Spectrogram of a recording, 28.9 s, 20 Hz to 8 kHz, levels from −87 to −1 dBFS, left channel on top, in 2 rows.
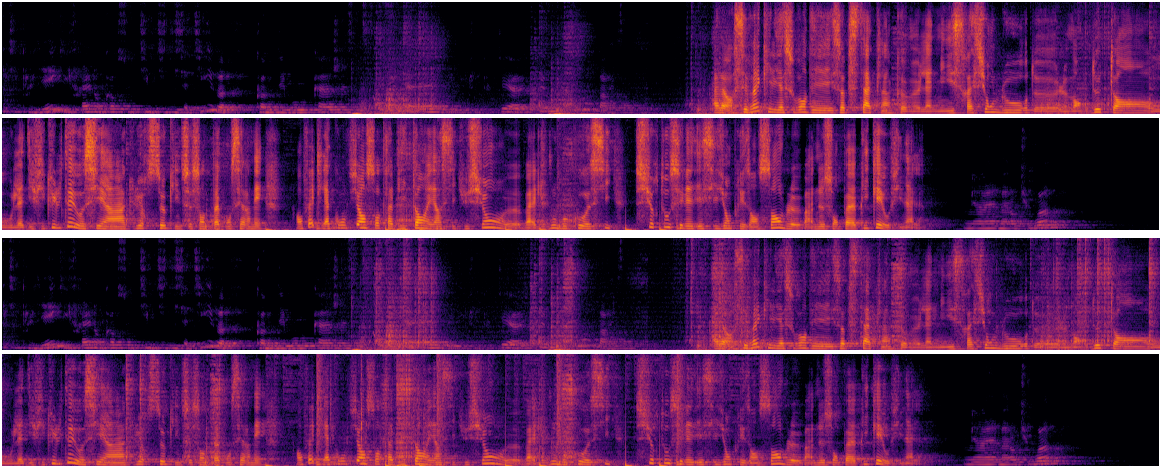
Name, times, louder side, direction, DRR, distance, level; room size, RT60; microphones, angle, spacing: voice 1, 0.0-8.1 11.5-11.7 14.9-15.2 16.4-16.7 18.4-18.7 26.5-27.6, right 1 dB, 10° right, 6 dB, 6.3 m, -49 dB
sound 1, 4.1-5.5 6.3-8.1 8.4-9.6 10.3-14.0 14.3-23.4, right 3 dB, 90° right, 2.9 m, -40 dB
voice 2, 8.9-26.0, left 5 dB, 45° left, 11 dB, 1.2 m, -29 dB
sound 2, 17.8-24.1, right 3 dB, 60° right, 0.7 m, -39 dB
28.5 x 22.5 x 7.9 m, 1.3 s
head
